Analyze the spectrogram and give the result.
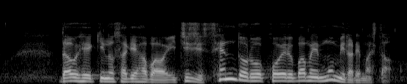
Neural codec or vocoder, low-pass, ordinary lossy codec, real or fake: none; 7.2 kHz; none; real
